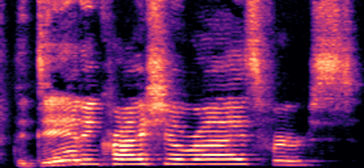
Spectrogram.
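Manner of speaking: high, loud, drawn-out scripture; ringing preacher's proclamation; exultant proclamation. Real, not acted. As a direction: declare it slowly and triumphantly.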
